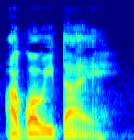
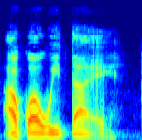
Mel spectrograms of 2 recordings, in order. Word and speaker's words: aqua vitae: And the reason why they're calling alcohol water is because in Latin, the phraseology for alcohol, for distilled alcohol, was aqua vitae, or aqua vitae, because you pronounce the V as a W in Latin.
